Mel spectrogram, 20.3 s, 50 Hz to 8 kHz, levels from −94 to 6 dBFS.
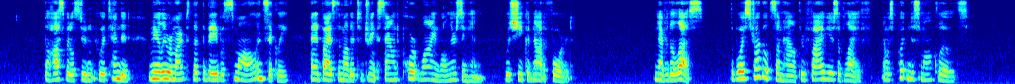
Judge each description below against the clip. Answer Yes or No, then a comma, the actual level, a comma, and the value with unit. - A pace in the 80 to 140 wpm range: Yes, slow, 135 wpm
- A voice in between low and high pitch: No, high, 215 Hz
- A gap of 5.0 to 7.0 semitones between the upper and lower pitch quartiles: No, average, 3.4 semitones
